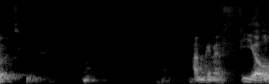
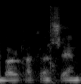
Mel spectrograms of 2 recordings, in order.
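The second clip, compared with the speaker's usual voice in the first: Baruch Atah Hashem almost whispered, much softer; hushed blessing; 6 semitones lower, 13 dB quieter, faster than usual. Shown as a demonstration. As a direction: let Baruch fade to a hush. Repeating blessing as meditation.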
